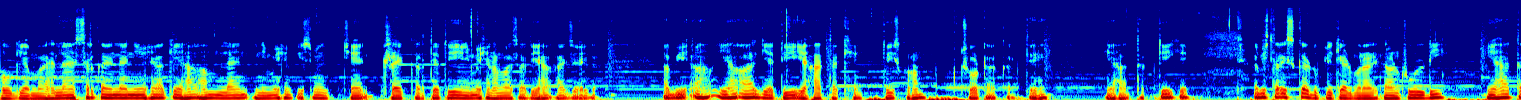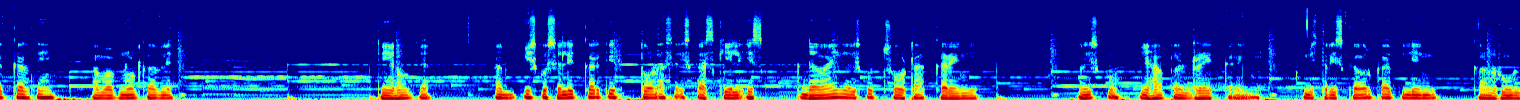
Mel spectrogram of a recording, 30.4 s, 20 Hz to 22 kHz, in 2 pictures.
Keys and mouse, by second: 4.7 space, 7.9 space, 8.6-12.2 drag, 13.8 ctrl+d, 14.4-16.9 drag, 16.9 space, 19.9 space, 20.4 click, 22.6 s, 24.3-28.5 drag, 30.0 ctrl+d.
